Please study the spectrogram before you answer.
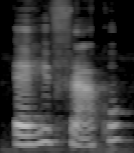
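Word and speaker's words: r fraco: the two vowels so every time we have the letter r between two vowels like in the middle of a word it sounds like this arm it is called ahifraco weak arm and it is create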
